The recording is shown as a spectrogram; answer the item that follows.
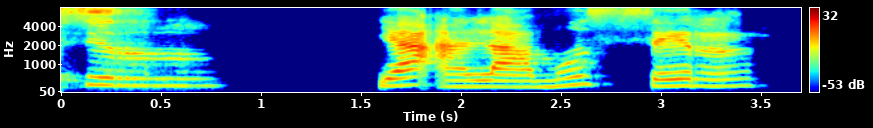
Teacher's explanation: Nah, jadi R-nya agak tahan apa? Nggak boleh terlalu getar tapi nahan, agak panjang sedikit.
